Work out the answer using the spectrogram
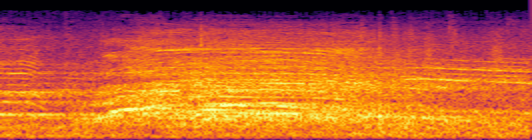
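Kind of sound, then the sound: crowd, tennis crowd cheering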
